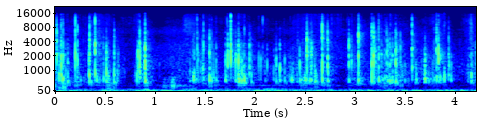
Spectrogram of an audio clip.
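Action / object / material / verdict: scrape / small plastic foil packet / plastic foil / none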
